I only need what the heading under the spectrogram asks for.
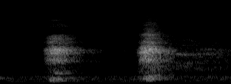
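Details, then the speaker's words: Hiccups in an adult man (a father): two abrupt, short voiced catches about a second apart, each a sudden gulp of air cut off sharply, typical of hiccups. "do you want daddy to hick up forever"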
